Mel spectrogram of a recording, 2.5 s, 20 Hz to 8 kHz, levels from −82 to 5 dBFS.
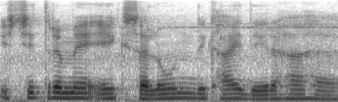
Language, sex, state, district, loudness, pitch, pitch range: Hindi, male, Uttar Pradesh, Hamirpur, -16 LUFS, 135 Hz, 125-145 Hz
